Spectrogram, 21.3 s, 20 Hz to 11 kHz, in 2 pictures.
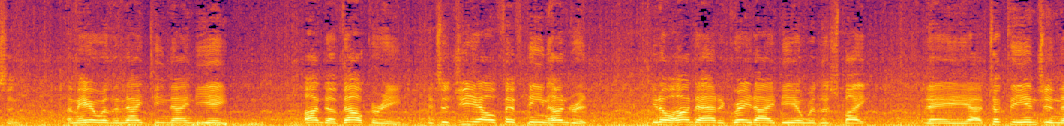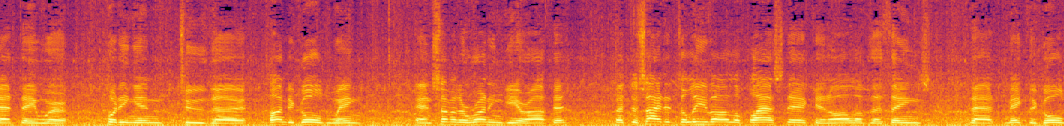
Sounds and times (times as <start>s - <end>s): Speech: 0.0s - 2.3s, 3.0s - 5.9s, 6.5s - 21.2s.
